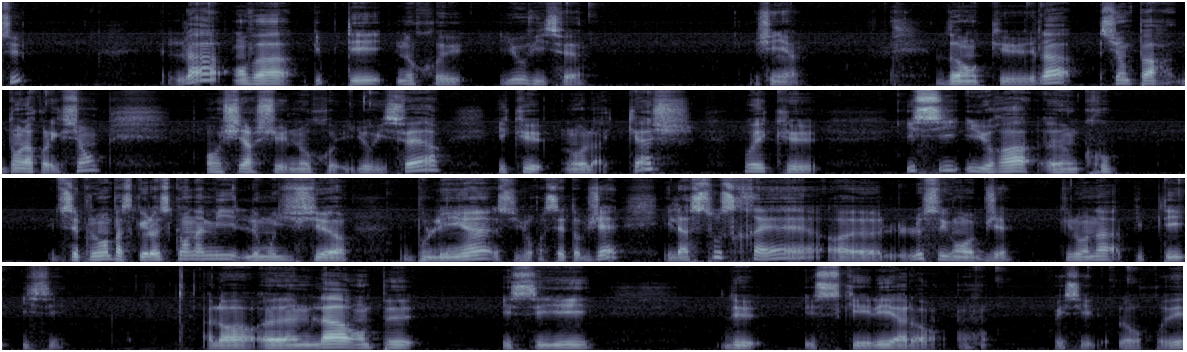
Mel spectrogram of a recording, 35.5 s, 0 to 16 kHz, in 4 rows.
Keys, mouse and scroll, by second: 1.4-4.4 drag, 7.6-9.7 drag, 9.7 scroll down 1, 10.4 scroll down 10, 11.4-13.6 right drag, 13.6 click, 14.1 scroll down 2, 14.5-15.7 middle drag, 15.7 scroll up 2, 16.4-19.7 middle drag, 19.7-20.6 scroll down 2, 20.6-21.2 middle drag, 21.2-24.2 right drag, 26.4-29.5 drag, 33.9 click, 34.9 right click.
